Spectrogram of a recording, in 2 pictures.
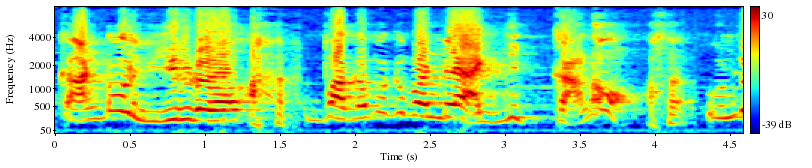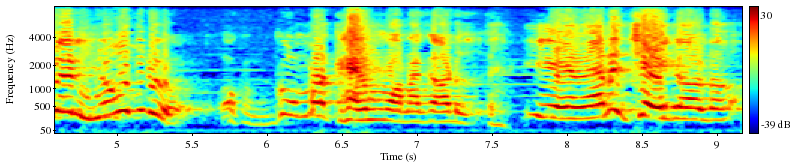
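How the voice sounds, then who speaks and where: A cartoon village servant speaks in an extremely high voice with a rustic Telugu dialect. He wheedles and heaps flattery on his master like a simpleton. Light music plays behind him. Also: a little slow, exaggerated voice. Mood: fawning admiration. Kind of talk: comic cartoon story dialogue.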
